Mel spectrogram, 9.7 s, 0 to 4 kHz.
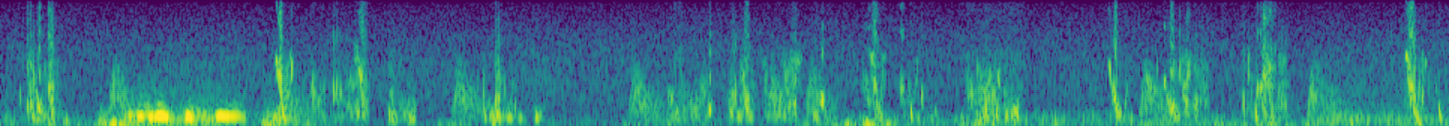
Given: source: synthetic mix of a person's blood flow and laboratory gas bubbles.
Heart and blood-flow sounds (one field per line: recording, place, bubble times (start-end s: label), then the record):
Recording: Doppler ultrasound of blood flow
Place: subclavian vein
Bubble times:
0.11-0.42 s: bubbles
1.80-1.98 s: bubbles
2.06-2.47 s: bubbles
2.58-2.77 s: bubbles
3.15-3.51 s: bubbles
3.55-3.65 s: bubbles
4.44-4.77 s: bubbles
4.84-5.04 s: bubbles
5.07-5.35 s: bubbles
5.40-5.52 s: bubbles
5.74-5.91 s: bubbles
5.99-6.18 s: bubbles
6.43-6.83 s: bubbles
7.38-7.52 s: bubbles
7.69-8.07 s: bubbles
8.26-8.61 s: bubbles
9.33-9.64 s: bubbles
From the record:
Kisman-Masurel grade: 332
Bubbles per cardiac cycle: rolling drumbeat, 9 or more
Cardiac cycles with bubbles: 50 to 99%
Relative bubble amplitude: moderate (0.250 to 0.450)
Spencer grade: 3 (all of the cardiac periods contain showers or single bubble signals, but not dominating or overriding the cardiac motion signals)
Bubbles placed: anywhere in the cardiac cycle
